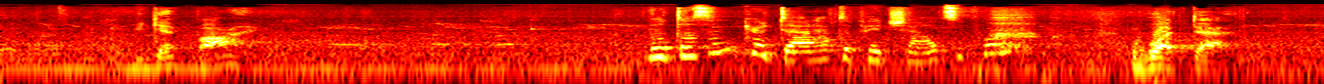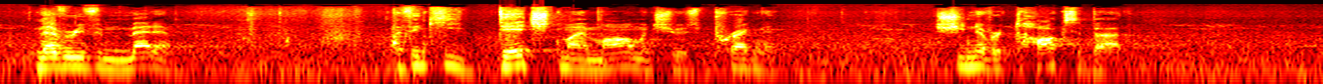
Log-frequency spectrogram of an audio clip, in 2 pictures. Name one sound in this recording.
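A young man speaks earnestly, close by.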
